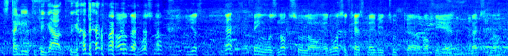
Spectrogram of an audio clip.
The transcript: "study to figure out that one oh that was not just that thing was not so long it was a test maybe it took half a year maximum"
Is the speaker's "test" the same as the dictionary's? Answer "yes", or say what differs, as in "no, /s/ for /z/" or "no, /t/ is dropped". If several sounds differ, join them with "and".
yes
